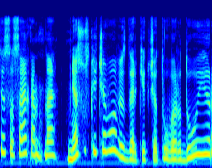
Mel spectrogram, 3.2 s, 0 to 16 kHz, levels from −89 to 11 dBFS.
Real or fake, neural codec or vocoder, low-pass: real; none; 10.8 kHz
